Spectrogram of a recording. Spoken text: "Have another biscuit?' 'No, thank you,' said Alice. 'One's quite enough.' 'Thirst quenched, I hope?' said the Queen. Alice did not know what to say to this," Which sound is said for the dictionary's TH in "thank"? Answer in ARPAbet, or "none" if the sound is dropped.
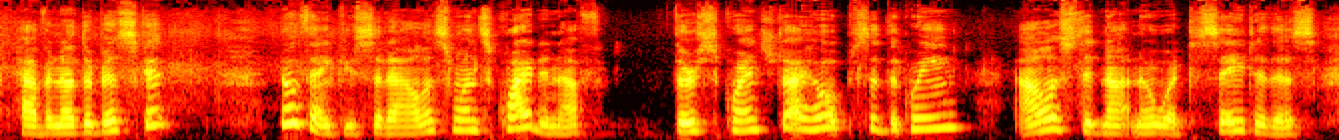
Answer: TH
